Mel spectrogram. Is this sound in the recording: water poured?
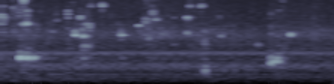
yes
